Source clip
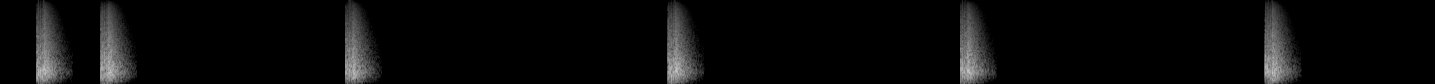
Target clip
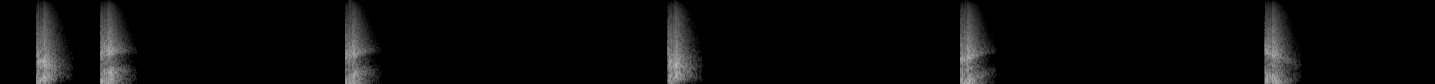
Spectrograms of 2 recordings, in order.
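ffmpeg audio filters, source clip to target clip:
-filter_complex "[0:a]asettb=1/sr,asplit=3[s0][s1][s2];[s0]atrim=end=6.734[s3];[s1]atrim=start=6.73:end=9.78,asetpts=PTS-STARTPTS,afade=t=in:d=0.004:c=qsin,afade=t=out:st=3.046:d=0.004:c=qsin,agate=range=0.355:threshold=0.0112:ratio=16:detection=peak[s4];[s2]atrim=start=9.776[s5];[s3][s4]acrossfade=d=0.004:c1=hsin:c2=qsin[s6];[s6][s5]acrossfade=d=0.004:c1=qsin:c2=hsin,highpass=450,aeval=exprs='val(0)*sin(2*PI*700*n/s+700*0.75/0.8*sin(2*PI*0.8*n/s))':c=same,volume=1.26"

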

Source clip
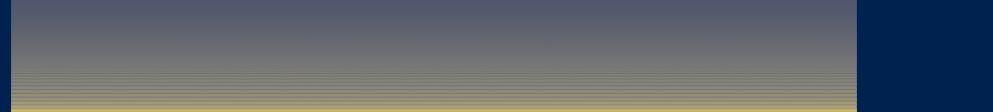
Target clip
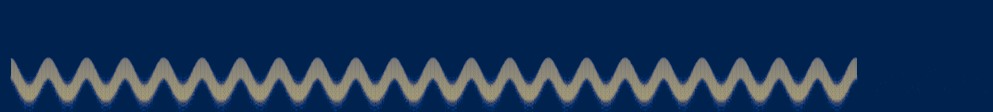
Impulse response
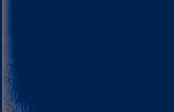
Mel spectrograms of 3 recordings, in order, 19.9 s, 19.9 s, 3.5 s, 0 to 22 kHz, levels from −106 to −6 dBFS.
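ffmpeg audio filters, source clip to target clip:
-af "aeval=exprs='val(0)*sin(2*PI*36*n/s)':c=same,highpass=450,lowpass=2300,afftfilt=real='re*between(b*sr/1024,640*pow(1800/640,0.5+0.5*sin(2*PI*1.3*pts/sr))/1.41,640*pow(1800/640,0.5+0.5*sin(2*PI*1.3*pts/sr))*1.41)':imag='im*between(b*sr/1024,640*pow(1800/640,0.5+0.5*sin(2*PI*1.3*pts/sr))/1.41,640*pow(1800/640,0.5+0.5*sin(2*PI*1.3*pts/sr))*1.41)':win_size=1024:overlap=0.75,volume=3.35"

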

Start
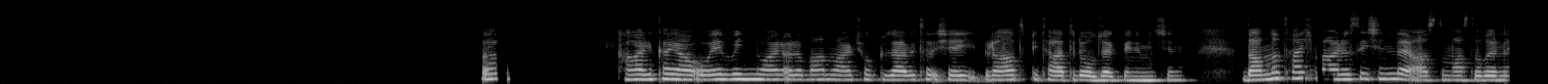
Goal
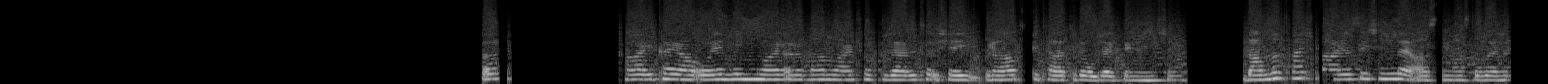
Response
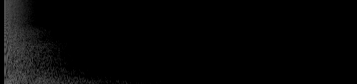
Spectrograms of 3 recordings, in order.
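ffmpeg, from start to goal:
-af "acrusher=bits=5:mix=0:aa=0.000001,flanger=delay=17.5:depth=2.3:speed=0.25,volume=1.26"

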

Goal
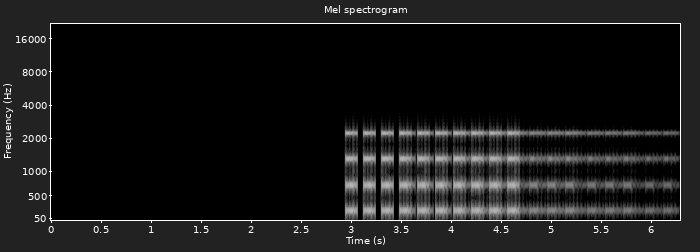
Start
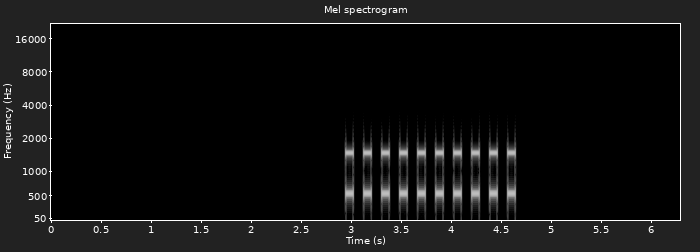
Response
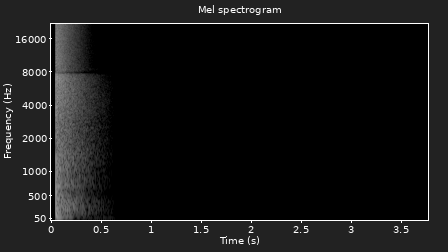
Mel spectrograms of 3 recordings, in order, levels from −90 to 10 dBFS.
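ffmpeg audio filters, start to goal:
-filter_complex "[0:a]asplit=2[s0][s1];[s1]aecho=0:1:580|1160|1740|2320|2900:0.158|0.0903|0.0515|0.0294|0.0167[s2];[s0][s2]amix=inputs=2:normalize=0,aeval=exprs='val(0)*sin(2*PI*750*n/s)':c=same,asplit=2[s3][s4];[s4]aecho=0:1:13|39:0.376|0.596[s5];[s3][s5]amix=inputs=2:normalize=0"

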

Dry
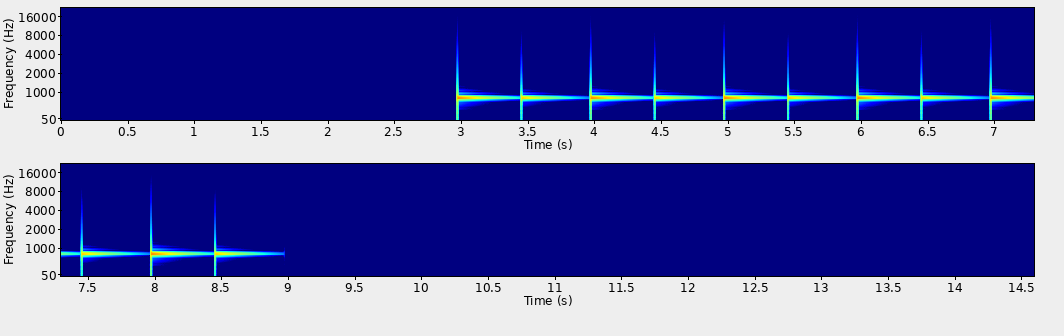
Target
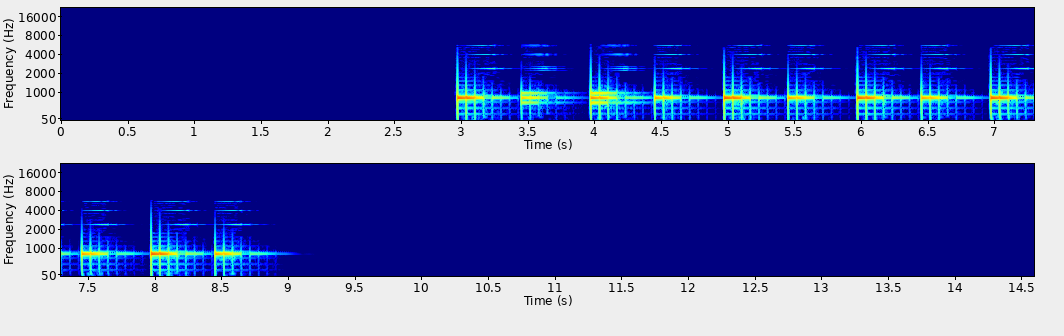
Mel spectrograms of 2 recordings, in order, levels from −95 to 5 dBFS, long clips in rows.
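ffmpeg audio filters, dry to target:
-filter_complex "[0:a]asettb=1/sr,asplit=3[s0][s1][s2];[s0]atrim=end=6.654[s3];[s1]atrim=start=6.65:end=7.47,asetpts=PTS-STARTPTS,afade=t=in:d=0.004:c=qsin,afade=t=out:st=0.816:d=0.004:c=qsin,highpass=46[s4];[s2]atrim=start=7.466[s5];[s3][s4]acrossfade=d=0.004:c1=hsin:c2=qsin[s6];[s6][s5]acrossfade=d=0.004:c1=qsin:c2=hsin,asplit=2[s7][s8];[s8]aeval=exprs='val(0)*gte(abs(val(0)),0.00841)':c=same,volume=0.473[s9];[s7][s9]amix=inputs=2:normalize=0,bandreject=f=215.5:t=h:w=4,bandreject=f=431:t=h:w=4,bandreject=f=646.5:t=h:w=4,bandreject=f=862:t=h:w=4,bandreject=f=1077.5:t=h:w=4,bandreject=f=1293:t=h:w=4,bandreject=f=1508.5:t=h:w=4,bandreject=f=1724:t=h:w=4,asplit=3[s10][s11][s12];[s10]afade=t=out:st=3.43:d=0.02[s13];[s11]tremolo=f=170:d=0.824,afade=t=in:st=3.43:d=0.02,afade=t=out:st=4.28:d=0.02[s14];[s12]afade=t=in:st=4.28:d=0.02[s15];[s13][s14][s15]amix=inputs=3:normalize=0,acrossover=split=250[s16][s17];[s17]agate=range=0.0224:threshold=0.00316:ratio=3:detection=peak[s18];[s16][s18]amix=inputs=2:normalize=0,asplit=2[s19][s20];[s20]adelay=65,lowpass=f=1600:p=1,volume=0.668,asplit=2[s21][s22];[s22]adelay=65,lowpass=f=1600:p=1,volume=0.52,asplit=2[s23][s24];[s24]adelay=65,lowpass=f=1600:p=1,volume=0.52,asplit=2[s25][s26];[s26]adelay=65,lowpass=f=1600:p=1,volume=0.52,asplit=2[s27][s28];[s28]adelay=65,lowpass=f=1600:p=1,volume=0.52,asplit=2[s29][s30];[s30]adelay=65,lowpass=f=1600:p=1,volume=0.52,asplit=2[s31][s32];[s32]adelay=65,lowpass=f=1600:p=1,volume=0.52[s33];[s19][s21][s23][s25][s27][s29][s31][s33]amix=inputs=8:normalize=0,volume=1.19" -ar 22050 -c:a libmp3lame -b:a 24k

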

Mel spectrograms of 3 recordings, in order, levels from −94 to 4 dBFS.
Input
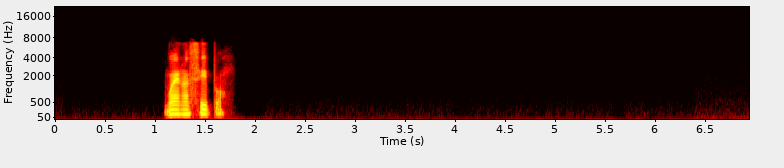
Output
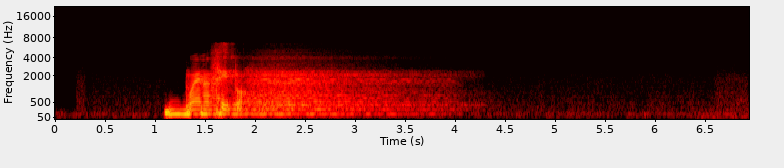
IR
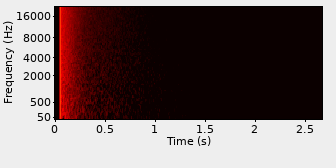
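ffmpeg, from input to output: -filter_complex "[0:a]asplit=2[s0][s1];[1:a]atrim=start_sample=2205,lowpass=2800[s2];[s1][s2]afir=irnorm=-1:irlink=0,volume=2.82[s3];[s0][s3]amix=inputs=2:normalize=0,acompressor=threshold=0.0794:ratio=6,highpass=82,highshelf=f=5700:g=-7.5,acrossover=split=210|4700[s4][s5][s6];[s5]adelay=210[s7];[s6]adelay=290[s8];[s4][s7][s8]amix=inputs=3:normalize=0,alimiter=level_in=1.26:limit=0.0631:level=0:latency=1:release=399,volume=0.794,volume=1.12"

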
